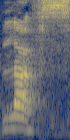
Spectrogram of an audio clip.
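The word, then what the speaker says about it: laughs: مثلا لاف، لاف يضحك، لو لافس قولوا لافس بالاس. علاش؟ باسكو هذه صح راهي جي اش، راهي تبان لنا جي اش مي في الحقيقه راهي تنطق اف.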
